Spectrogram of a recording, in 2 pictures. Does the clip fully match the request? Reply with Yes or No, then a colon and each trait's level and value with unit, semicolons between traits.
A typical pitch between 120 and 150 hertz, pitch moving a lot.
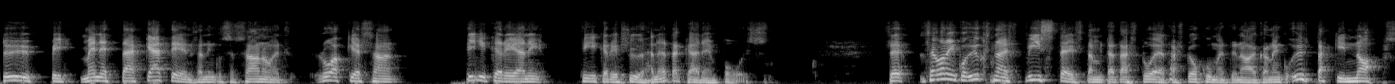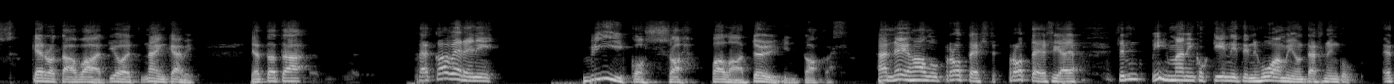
Yes: low, 130 Hz; wide, 7.7 semitones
